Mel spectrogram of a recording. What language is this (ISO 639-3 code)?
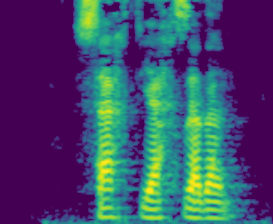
fas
